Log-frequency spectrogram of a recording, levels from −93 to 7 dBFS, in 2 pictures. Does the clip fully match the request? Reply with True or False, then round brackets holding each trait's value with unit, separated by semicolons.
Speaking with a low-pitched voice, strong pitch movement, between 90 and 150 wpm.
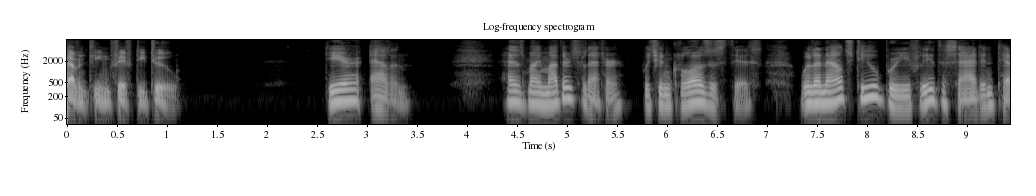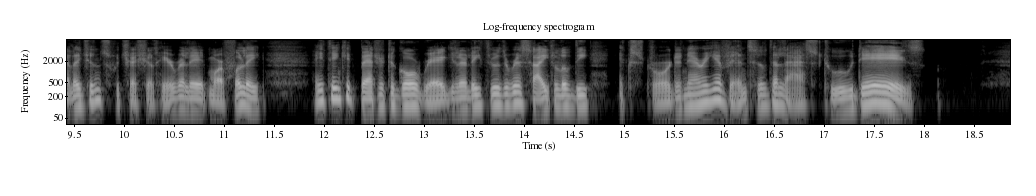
True (115 Hz; 6.5 semitones; 140 wpm)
